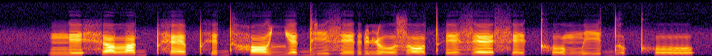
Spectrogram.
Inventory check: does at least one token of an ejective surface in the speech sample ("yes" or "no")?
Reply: yes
